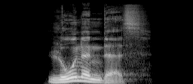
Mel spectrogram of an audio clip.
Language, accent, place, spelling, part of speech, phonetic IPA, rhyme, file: German, Germany, Berlin, lohnendes, adjective, [ˈloːnəndəs], -oːnəndəs, De-lohnendes.ogg
- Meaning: strong/mixed nominative/accusative neuter singular of lohnend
